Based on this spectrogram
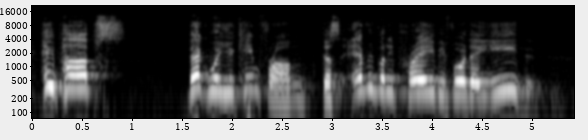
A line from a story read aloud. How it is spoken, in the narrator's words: Some teenagers … shouted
